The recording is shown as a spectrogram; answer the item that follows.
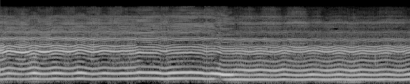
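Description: A man singing a long drawn-out "Amen" on one held note, dropping slightly in pitch about two seconds in.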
